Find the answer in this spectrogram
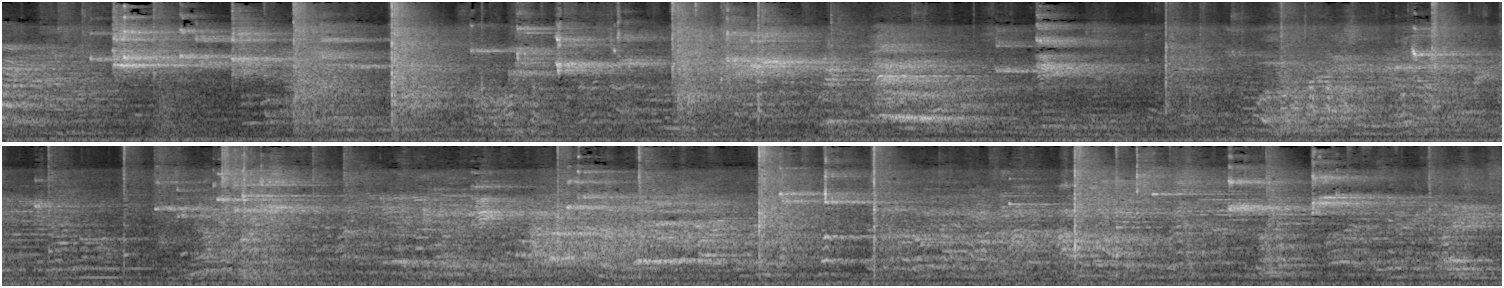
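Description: Badminton rackets striking a shuttlecock in doubles rallies: sharp hits at irregular intervals throughout, echoing in a large sports hall over a steady background of voices.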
